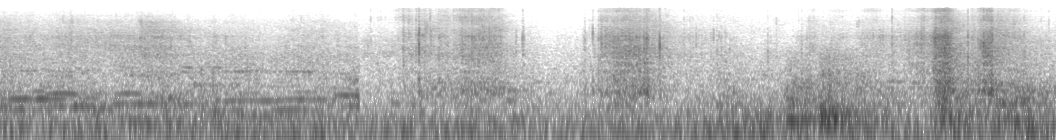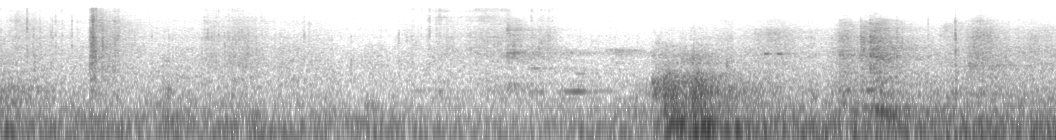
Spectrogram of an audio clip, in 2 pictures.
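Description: Tissue paper and plastic wrapping rustling in several short swishes as artworks are unwrapped by hand, over a steady low room hum.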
